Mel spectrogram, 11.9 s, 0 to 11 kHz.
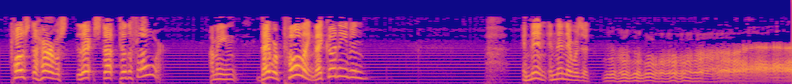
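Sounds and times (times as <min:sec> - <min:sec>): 
speech: 0:00.2 - 0:02.5, 0:03.2 - 0:05.6, 0:07.8 - 0:11.2
voice imitating a low growling roar: 0:09.1 - 0:11.8.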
